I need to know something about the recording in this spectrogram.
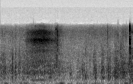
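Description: A short sniff through the nose, about half a second in, over quiet room tone.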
